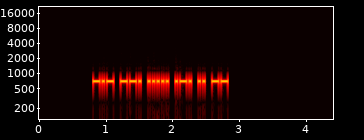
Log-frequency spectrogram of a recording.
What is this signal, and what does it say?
Morse code, heard as a keyed tone, about 36 wpm, 700 Hz. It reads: KG5RIM
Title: USA Call Signs - 6 Characters - 35wpm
